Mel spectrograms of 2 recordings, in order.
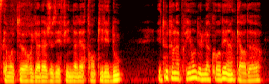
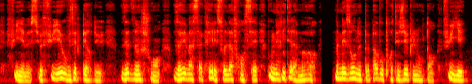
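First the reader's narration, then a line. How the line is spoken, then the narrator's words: Exclaimed. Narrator (French): s'écria Joséphine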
